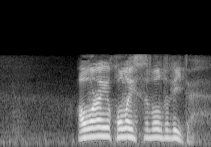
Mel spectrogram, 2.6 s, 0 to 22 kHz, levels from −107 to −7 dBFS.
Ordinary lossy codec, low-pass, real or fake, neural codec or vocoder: AAC, 24 kbps; 5.4 kHz; real; none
